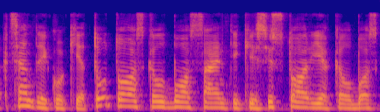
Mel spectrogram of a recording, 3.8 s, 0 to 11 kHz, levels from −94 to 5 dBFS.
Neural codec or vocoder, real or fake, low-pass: none; real; 7.2 kHz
